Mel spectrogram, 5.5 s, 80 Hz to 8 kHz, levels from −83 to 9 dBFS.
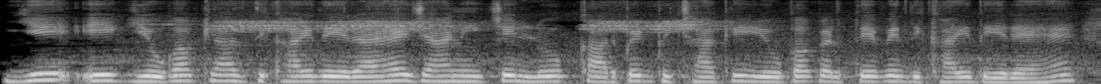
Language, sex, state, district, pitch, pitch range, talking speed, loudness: Hindi, female, Haryana, Jhajjar, 185 Hz, 175-195 Hz, 230 wpm, -14 LUFS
